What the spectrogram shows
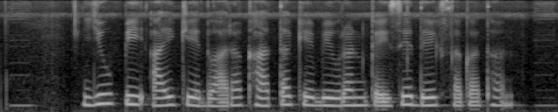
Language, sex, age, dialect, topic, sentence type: Chhattisgarhi, female, 18-24, Eastern, banking, question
